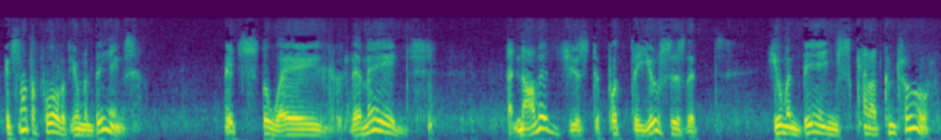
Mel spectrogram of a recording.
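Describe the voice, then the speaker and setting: An actor playing an earnest, disillusioned, restless man in 1970s radio drama, speaking theatrically and emphatically with halting pauses. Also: on the high side, big pitch swings. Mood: grave, impassioned. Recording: thin phone-like old radio recording, noisy.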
